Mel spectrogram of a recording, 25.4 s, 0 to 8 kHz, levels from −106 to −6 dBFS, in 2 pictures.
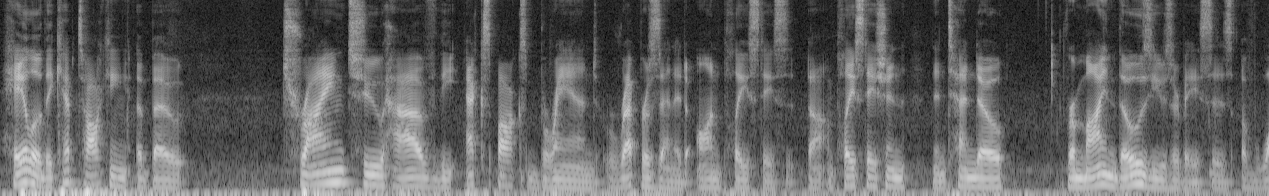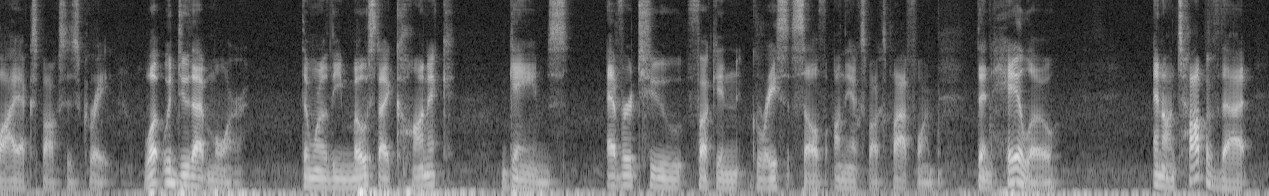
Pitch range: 75-100 Hz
